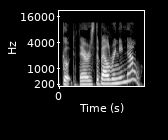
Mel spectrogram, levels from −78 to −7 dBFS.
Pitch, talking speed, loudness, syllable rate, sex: 225 Hz, 245 wpm, -15 LUFS, 6.9 syllables/s, female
